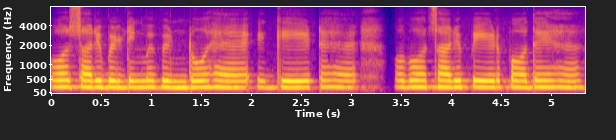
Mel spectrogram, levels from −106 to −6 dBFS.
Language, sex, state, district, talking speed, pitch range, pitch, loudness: Hindi, female, Bihar, Patna, 170 wpm, 220-225 Hz, 225 Hz, -14 LUFS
